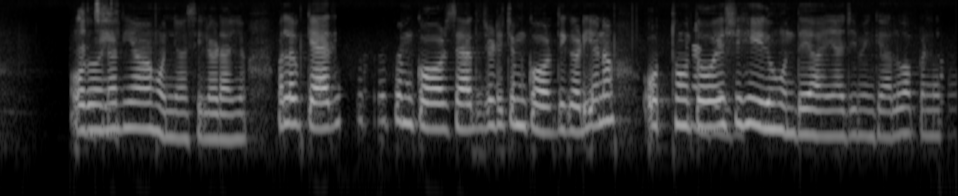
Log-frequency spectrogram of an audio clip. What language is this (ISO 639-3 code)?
pan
